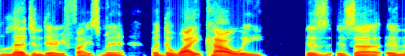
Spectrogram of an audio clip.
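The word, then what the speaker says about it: Qawi: But Dwight Kawi is is uh and it's spelled Q A Wii is his last name.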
